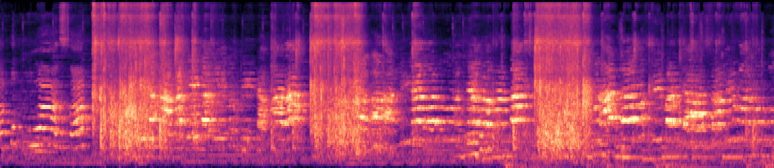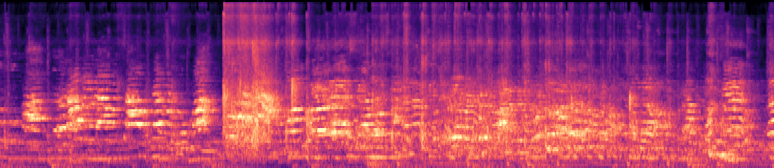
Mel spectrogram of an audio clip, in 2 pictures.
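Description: Group of children clapping and chanting the rhythmic 'tepuk puasa' routine in Indonesian, bursts of claps mixed with lively young voices and chatter, close and fairly loud.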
